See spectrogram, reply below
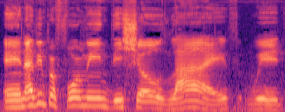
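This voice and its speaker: A man's voice: on the high side, expressive, unhurried, slight background noise. A Peruvian man with a Spanish accent, hosting a playful comedic monologue to camera. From Peru. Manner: chatty, playful, teasing asides. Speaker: comedian and show host. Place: home in Washington.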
